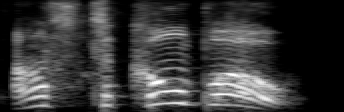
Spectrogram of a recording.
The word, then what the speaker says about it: Antetokounmpo: That's a lot of practice because Every time I say it wrong, hit my oldest son come, Daddy, it's Antetokounmpo. I'm like, yeah, you know what I said.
